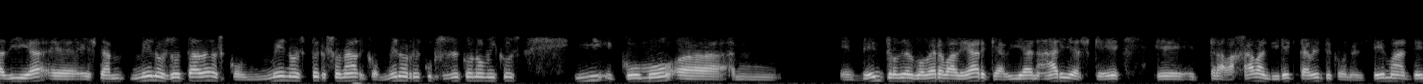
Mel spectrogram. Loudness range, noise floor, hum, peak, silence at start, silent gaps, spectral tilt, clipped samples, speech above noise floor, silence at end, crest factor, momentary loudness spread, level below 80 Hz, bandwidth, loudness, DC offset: 3 LU; -66 dBFS; none; -6 dBFS; 0 s; none; -9.5 dB/octave; under 0.1%; 44 dB; 0 s; 16 dB; 11 LU; -58 dBFS; 3.9 kHz; -23 LUFS; under 0.1%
